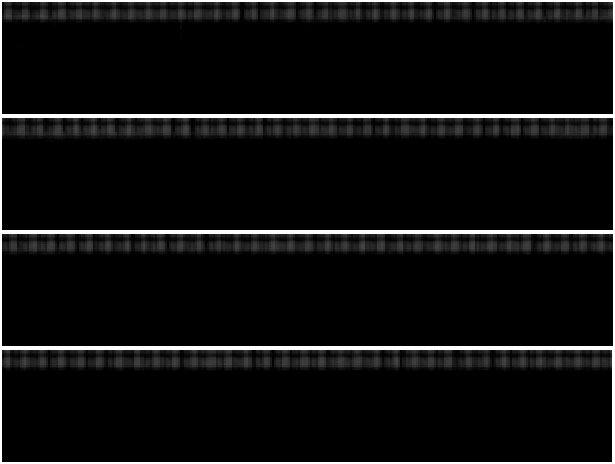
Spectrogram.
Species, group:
Stenobothrus lineatus
Orthoptera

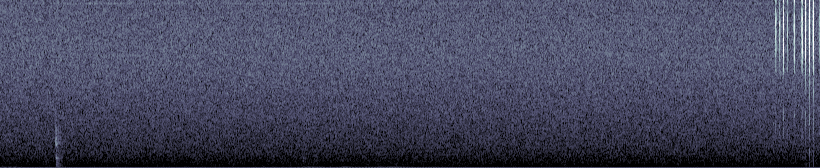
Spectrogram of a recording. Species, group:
Barbitistes yersini
Orthoptera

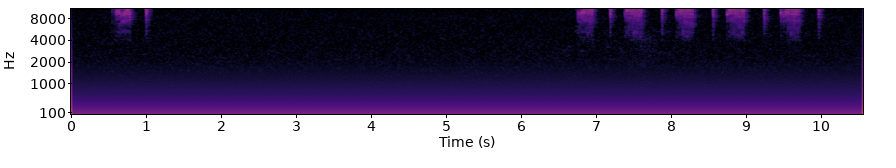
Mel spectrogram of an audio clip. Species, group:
Barbitistes ocskayi
Orthoptera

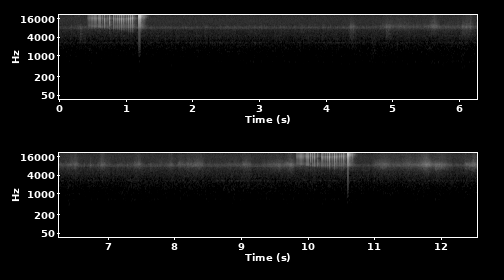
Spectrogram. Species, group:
Poecilimon nobilis
Orthoptera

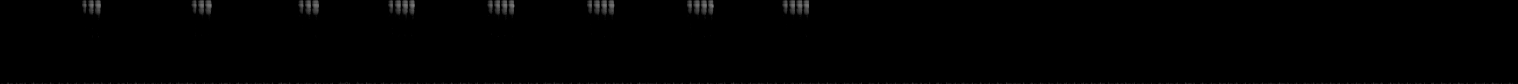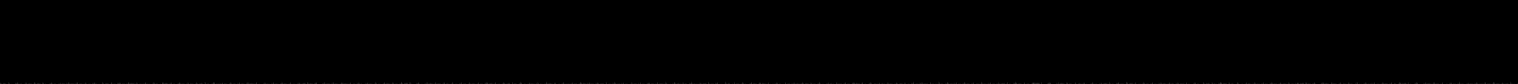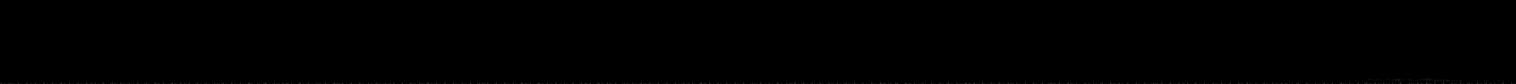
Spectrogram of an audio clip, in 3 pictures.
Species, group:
Platycleis grisea
Orthoptera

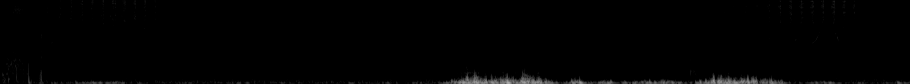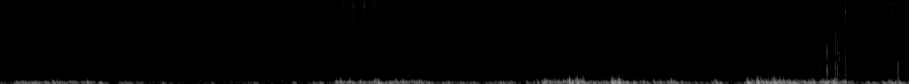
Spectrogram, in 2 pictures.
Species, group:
Pseudochorthippus parallelus
Orthoptera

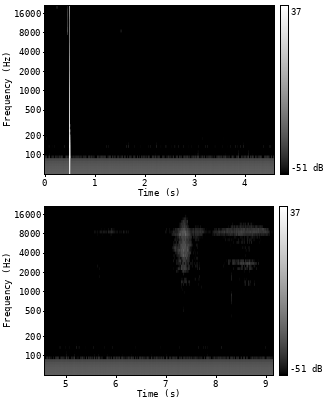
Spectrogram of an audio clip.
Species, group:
Poecilimon tessellatus
Orthoptera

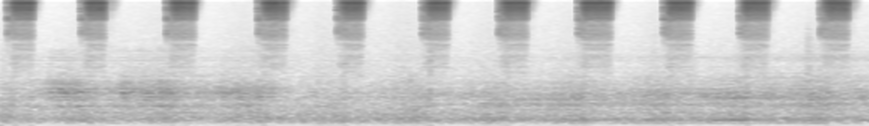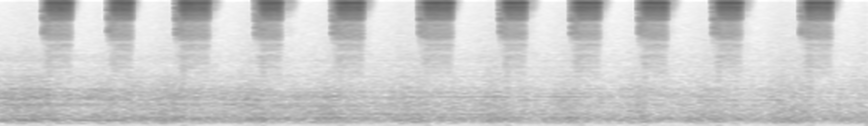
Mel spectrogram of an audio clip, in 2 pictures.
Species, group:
Pseudosubria bispinosa
Orthoptera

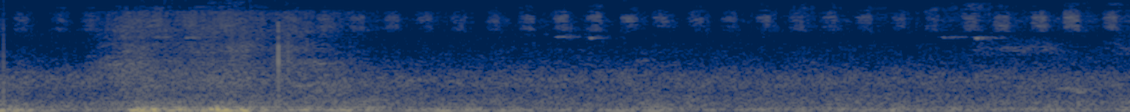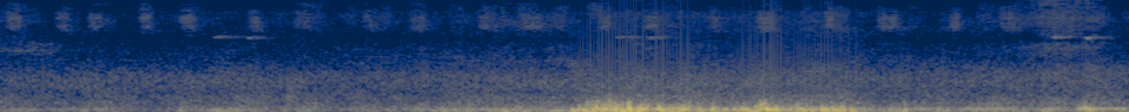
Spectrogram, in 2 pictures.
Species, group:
Popplepsalta aeroides
Cicadidae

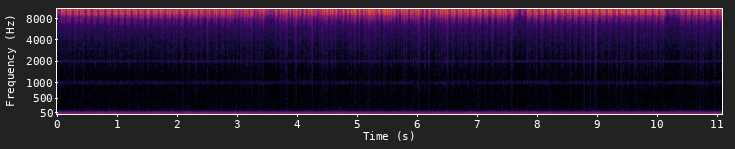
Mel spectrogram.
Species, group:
Tettigonia viridissima
Orthoptera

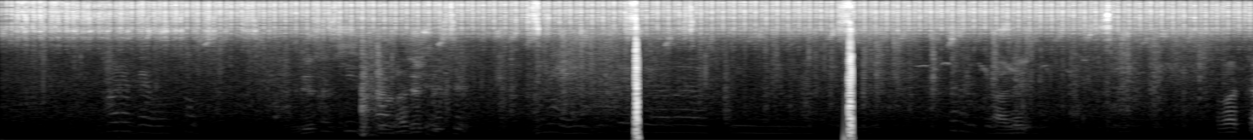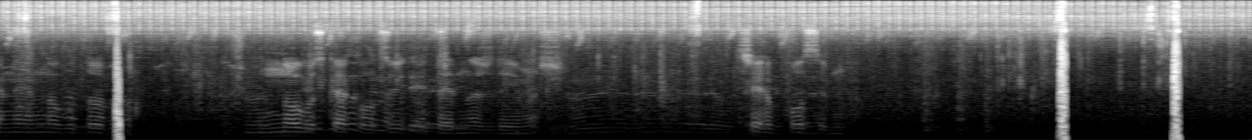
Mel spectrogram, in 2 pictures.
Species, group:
Polysarcus denticauda
Orthoptera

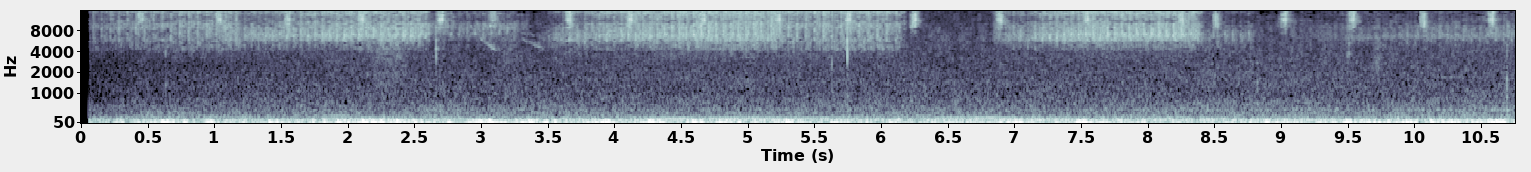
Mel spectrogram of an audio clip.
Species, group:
Chorthippus biguttulus
Orthoptera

